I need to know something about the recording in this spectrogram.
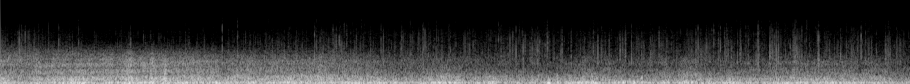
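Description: Raindrops patter on a nylon tent.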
